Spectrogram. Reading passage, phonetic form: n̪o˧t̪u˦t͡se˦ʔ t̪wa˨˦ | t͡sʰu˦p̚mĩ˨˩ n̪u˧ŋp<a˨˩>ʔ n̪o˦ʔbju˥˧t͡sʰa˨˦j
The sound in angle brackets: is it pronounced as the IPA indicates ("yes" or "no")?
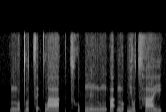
no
